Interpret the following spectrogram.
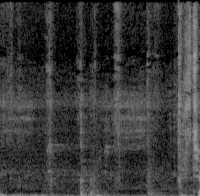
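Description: A horse's hooves on dry dirt as it walks past close by: a few separate soft footfalls.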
